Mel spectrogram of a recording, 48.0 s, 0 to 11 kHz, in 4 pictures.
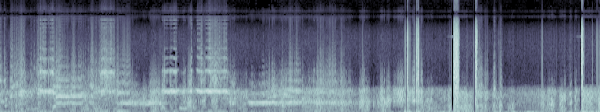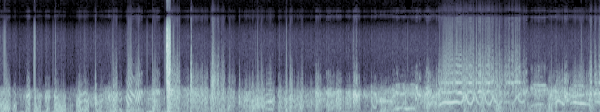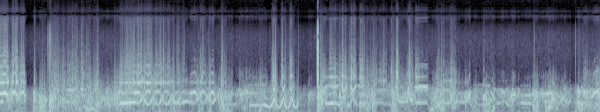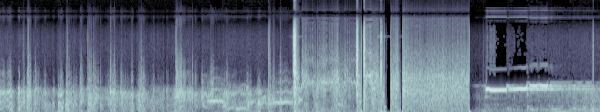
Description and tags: SDR 2014-09-03 11534KHz howling and whining
This is one of multiple samples I have recorded from short wave radio, and should, if I uploaded them properly be located in a pack of more radio samples.
How the name is built up:
SDR %YYYY-MM-DD%_%FREQUENCY% %DESCRIPTION% (unfortunately I didn't get to put in the decimals of the frequency when I exported the samples T_T)
I love you if you give me some credit, but it's not a must.
BTW: I tuned the radio during recording of this sample, so you won't find the exact sound if you tune in the frequency.
noise, radio, SDR, Short-wave-radio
